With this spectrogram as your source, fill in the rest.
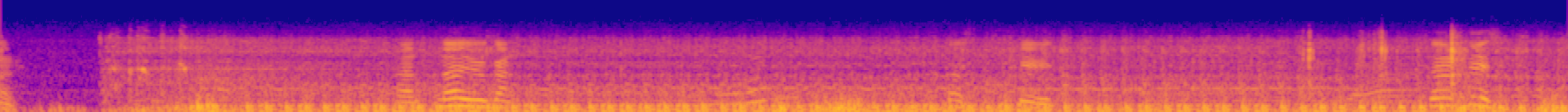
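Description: A motorcycle engine idles close by with a steady rumble.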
